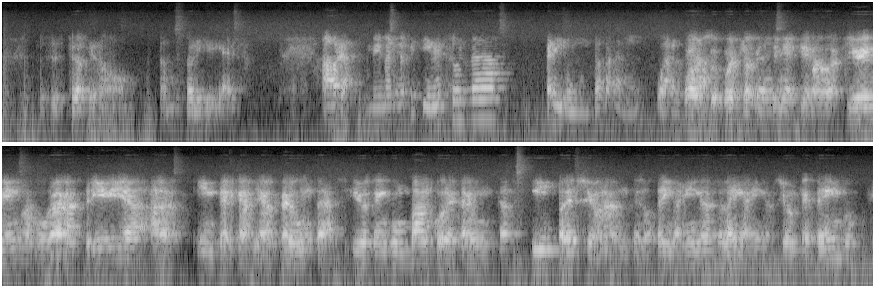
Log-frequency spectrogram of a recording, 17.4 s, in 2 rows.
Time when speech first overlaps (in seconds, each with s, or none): 6.8 s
